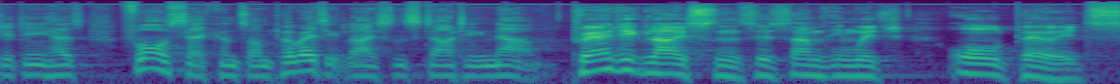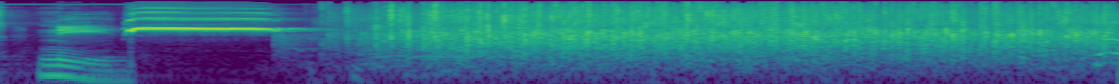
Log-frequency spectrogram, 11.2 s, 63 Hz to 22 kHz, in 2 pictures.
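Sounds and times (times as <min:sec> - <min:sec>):
speech: 0:00.0 - 0:06.4
short shrill whistle blast blown to end the round: 0:06.2 - 0:07.2
loud sustained audience applause: 0:06.9 - 0:11.1.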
